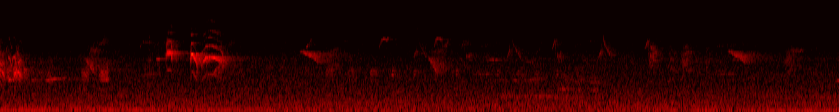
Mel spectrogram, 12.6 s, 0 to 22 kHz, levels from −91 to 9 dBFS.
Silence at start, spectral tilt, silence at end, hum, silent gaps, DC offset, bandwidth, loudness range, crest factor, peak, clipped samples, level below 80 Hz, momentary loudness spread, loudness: 0 s; -2.5 dB/octave; 0 s; none; none; under 0.1%; over 20 kHz; 11 LU; 26 dB; -40 dBFS; under 0.1%; -78 dBFS; 16 LU; -62 LUFS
